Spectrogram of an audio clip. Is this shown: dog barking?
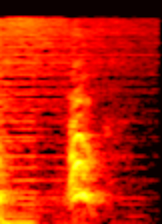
yes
